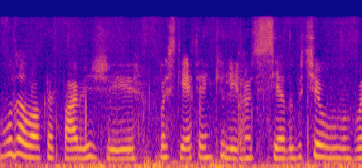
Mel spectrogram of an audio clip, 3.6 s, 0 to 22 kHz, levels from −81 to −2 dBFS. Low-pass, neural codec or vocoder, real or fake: 14.4 kHz; vocoder, 44.1 kHz, 128 mel bands, Pupu-Vocoder; fake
